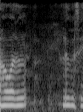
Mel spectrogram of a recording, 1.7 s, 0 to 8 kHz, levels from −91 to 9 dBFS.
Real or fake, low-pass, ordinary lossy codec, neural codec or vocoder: fake; 7.2 kHz; none; codec, 16 kHz, 4 kbps, FunCodec, trained on LibriTTS, 50 frames a second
